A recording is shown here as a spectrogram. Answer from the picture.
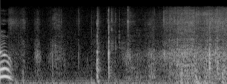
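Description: Light handling noises: a paper envelope being moved and turned over on a cutting mat, with a few small clicks and taps, the sharpest about a second in.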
